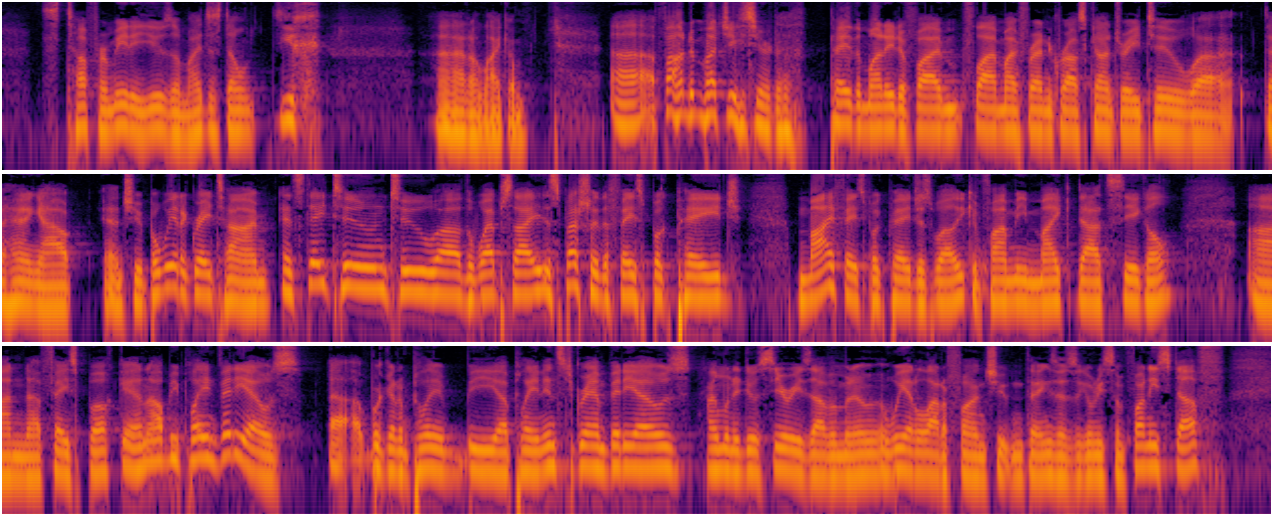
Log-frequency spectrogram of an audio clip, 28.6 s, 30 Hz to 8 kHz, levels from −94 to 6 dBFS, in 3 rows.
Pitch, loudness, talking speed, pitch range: 120 Hz, -22 LUFS, 225 wpm, 110-145 Hz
